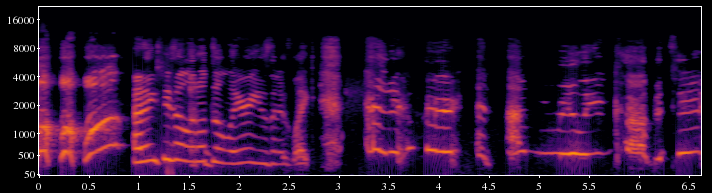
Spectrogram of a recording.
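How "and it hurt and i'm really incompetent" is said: bawling, loud crying. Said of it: "she's just bawling".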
